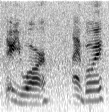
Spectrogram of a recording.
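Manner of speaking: usual speaking voice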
